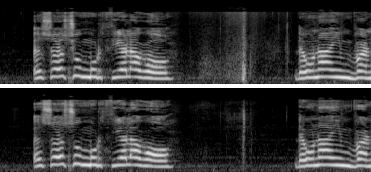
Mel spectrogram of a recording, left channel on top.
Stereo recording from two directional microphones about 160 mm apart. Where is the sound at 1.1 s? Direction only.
30° left (ahead or behind).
